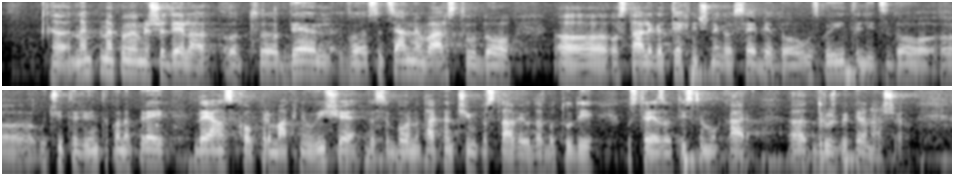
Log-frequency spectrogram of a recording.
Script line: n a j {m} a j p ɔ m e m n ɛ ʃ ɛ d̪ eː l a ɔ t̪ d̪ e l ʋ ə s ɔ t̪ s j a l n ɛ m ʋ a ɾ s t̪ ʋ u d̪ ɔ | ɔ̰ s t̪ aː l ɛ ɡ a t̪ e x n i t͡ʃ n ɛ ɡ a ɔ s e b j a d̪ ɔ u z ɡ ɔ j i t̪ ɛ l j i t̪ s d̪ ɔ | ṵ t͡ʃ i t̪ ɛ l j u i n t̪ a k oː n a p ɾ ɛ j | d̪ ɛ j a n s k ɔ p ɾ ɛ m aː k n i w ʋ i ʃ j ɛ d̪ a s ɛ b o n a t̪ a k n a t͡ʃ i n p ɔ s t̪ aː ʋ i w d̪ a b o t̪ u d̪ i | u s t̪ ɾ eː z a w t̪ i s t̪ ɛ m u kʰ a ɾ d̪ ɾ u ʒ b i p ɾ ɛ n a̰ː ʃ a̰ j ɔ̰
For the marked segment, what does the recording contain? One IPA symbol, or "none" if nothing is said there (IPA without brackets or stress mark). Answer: n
